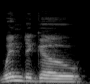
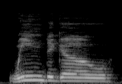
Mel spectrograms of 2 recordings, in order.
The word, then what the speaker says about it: wendigo: ways to pronounce it there's wendigo like how i'm saying it when to go we indigo wendego windagoo when jago ouija go do i hate that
